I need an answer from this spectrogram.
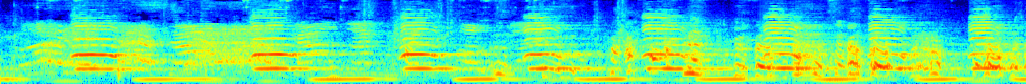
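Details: Morning duet of Brevard Zoo's siamangs Pete and Sapphire on their island: deep booming hoots in a steady pulse under higher whooping calls and rapid rising-falling barks, repeated in short bursts.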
